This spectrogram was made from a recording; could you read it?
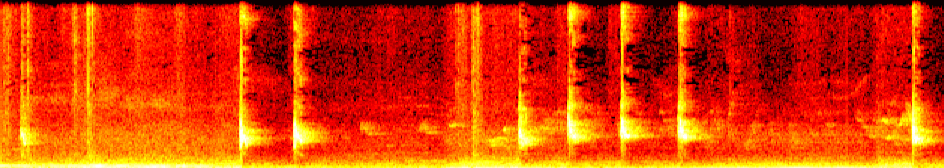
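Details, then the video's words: Loud yellow-vented bulbul looking for a fighting rival: isolated sharp, mid-pitched notes spaced about half a second apart, scattered through steady low background rumble. "Trucukan gacor Mencari Lawan tarung suara keras"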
